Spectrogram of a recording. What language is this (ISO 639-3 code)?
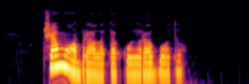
bel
